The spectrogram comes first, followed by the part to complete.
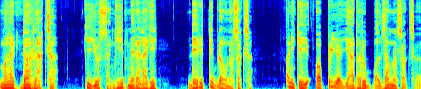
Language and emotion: Nepali, fearful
